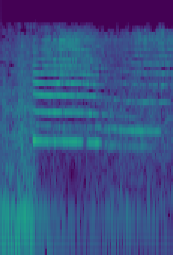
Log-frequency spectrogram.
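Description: A train passing close by. It starts with a loud low rumble of locomotive and wheels, then about half a second in the locomotive's horn sounds. The horn is a steady chord that slowly falls in pitch as the train goes past.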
